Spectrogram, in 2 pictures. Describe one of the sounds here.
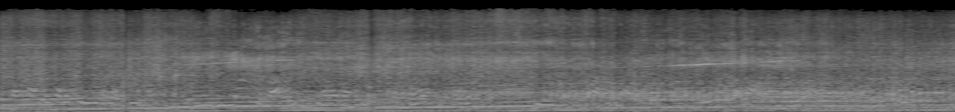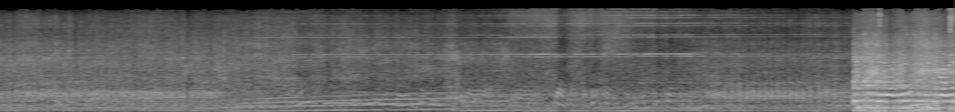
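Racing car engines rumble and rev as the cars pull slowly away.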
